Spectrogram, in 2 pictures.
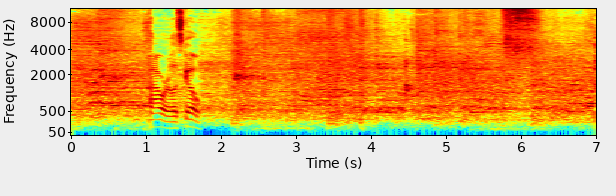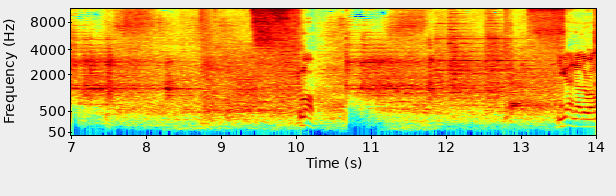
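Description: Busy gym background of voices and music, with a few short metallic clinks from the barbell's iron plates as it is lifted and lowered through a set of deadlifts.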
